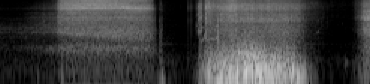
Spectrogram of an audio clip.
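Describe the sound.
Loud breaths are blown straight into the microphone as rough, noisy gusts: a softer blast, a tiny puff, then a heavier, louder rushing burst, and the start of another at the end.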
